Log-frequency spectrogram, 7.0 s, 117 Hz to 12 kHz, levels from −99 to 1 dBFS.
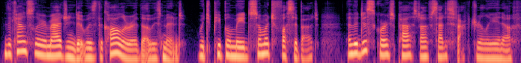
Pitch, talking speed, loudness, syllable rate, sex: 195 Hz, 205 wpm, -18 LUFS, 6.7 syllables/s, female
